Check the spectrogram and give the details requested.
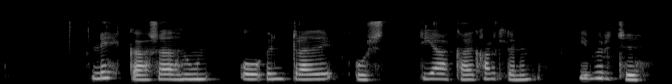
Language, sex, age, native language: Icelandic, female, 11, Icelandic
